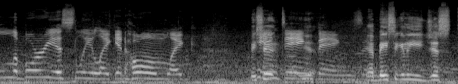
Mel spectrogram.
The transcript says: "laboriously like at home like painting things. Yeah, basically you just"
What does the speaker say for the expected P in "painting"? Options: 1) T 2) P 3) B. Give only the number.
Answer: 3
